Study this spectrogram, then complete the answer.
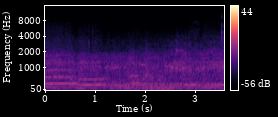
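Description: GT3 race cars battling at Road Atlanta in a racing video game, a steady roar of engines with tire squeal and skidding under braking, loud and continuous throughout.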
